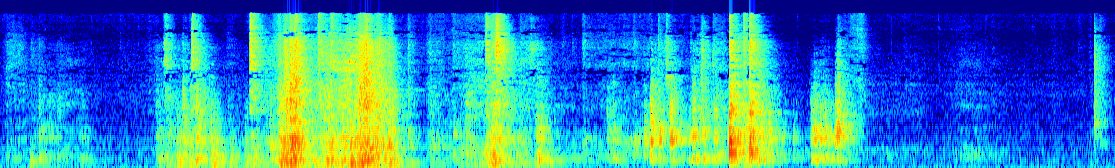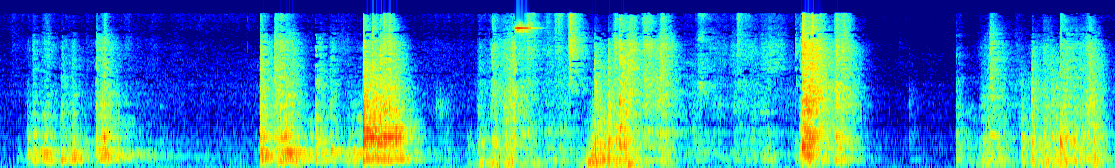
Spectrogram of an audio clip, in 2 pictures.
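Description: Metal pots and pans clanking and clattering as they are taken out of a low kitchen cupboard and set down on a tiled floor. The sound comes in about eight short rounds of clatter with brief quiet gaps between them.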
